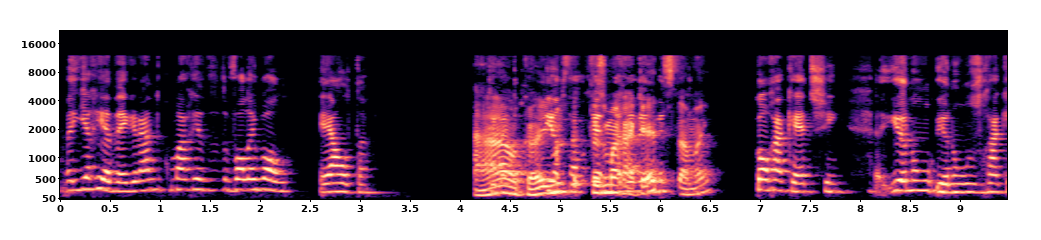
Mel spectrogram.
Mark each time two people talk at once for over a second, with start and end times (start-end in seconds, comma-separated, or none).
4.2-6.5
